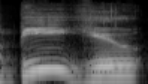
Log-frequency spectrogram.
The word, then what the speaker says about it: buoyed: So B-U-O-Y-E-D. in a way, there's four vowels almost in a row, but it's Buoyed. buoyed. 2 syllables.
